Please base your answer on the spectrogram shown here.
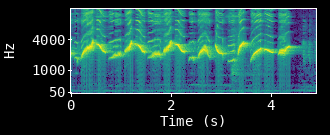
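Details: Chinese hwamei's morning practice song: a rhythmic sequence of about a dozen clear upslurred whistles, each swelling then fading, roughly two per second, ending with a softer trailing note.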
